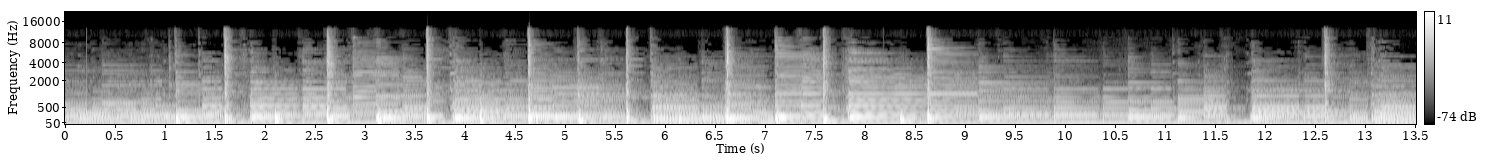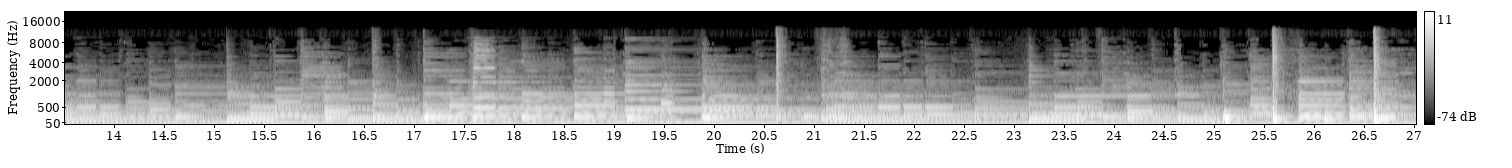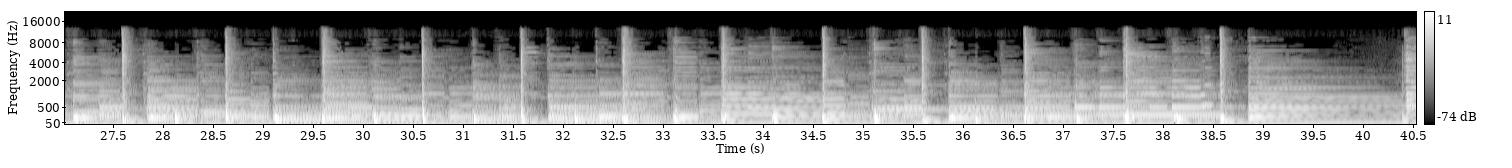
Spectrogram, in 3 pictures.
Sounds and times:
Acoustic guitar: 0:00.0 - 0:40.5
Strum: 0:00.0 - 0:40.5.

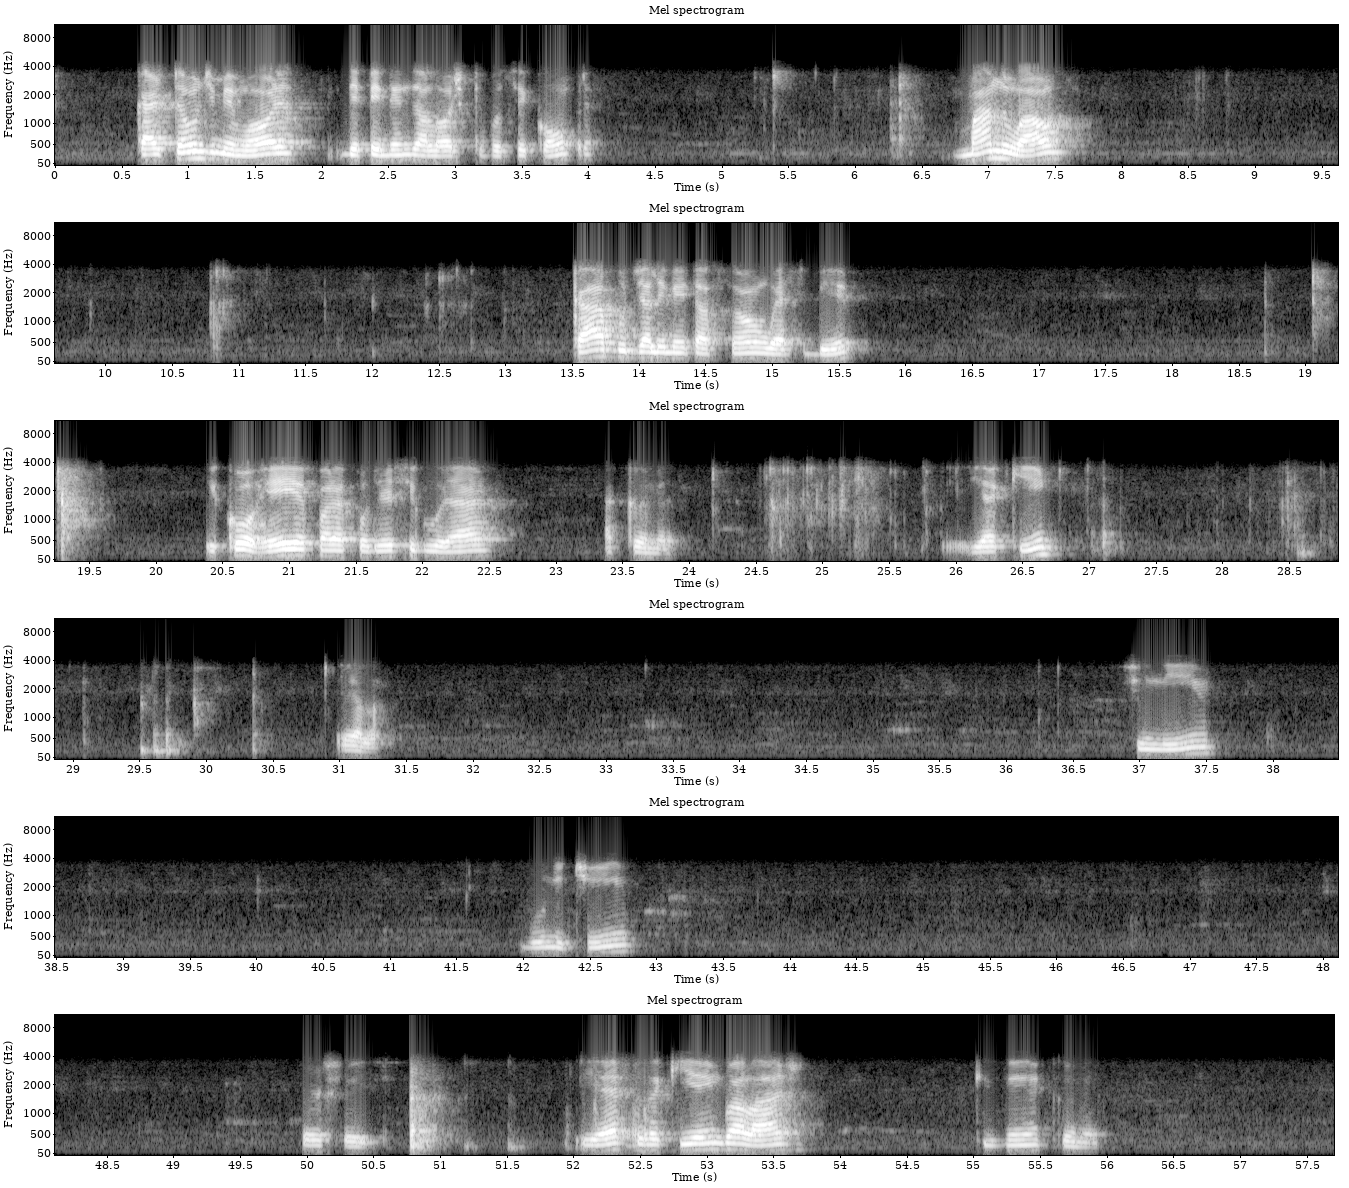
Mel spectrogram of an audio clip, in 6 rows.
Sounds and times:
Speech: 0:00.6 - 0:04.1, 0:06.8 - 0:07.8, 0:13.5 - 0:15.7, 0:20.4 - 0:22.7, 0:23.4 - 0:24.0, 0:25.9 - 0:26.9, 0:30.9 - 0:31.4, 0:36.8 - 0:37.6, 0:42.0 - 0:43.0, 0:50.0 - 0:50.6, 0:52.0 - 0:53.9, 0:55.0 - 0:56.0.

